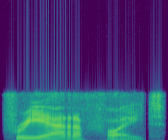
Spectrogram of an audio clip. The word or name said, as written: phreatophyte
